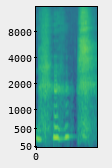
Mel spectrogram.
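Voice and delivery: short embarrassed chuckle; a quick sheepish laugh. Real, not acted. Laughing at own hiccups.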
